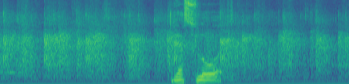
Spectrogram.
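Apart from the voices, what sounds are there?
church congregation clapping hands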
